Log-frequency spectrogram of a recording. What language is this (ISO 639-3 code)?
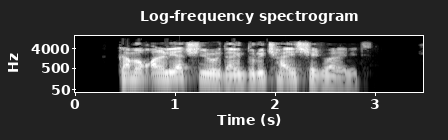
kat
